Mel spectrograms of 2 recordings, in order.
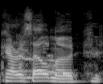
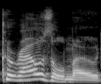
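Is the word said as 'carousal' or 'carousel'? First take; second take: carousel; carousal. First: The word is said like 'carousel'. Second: The word is said like 'carousal'. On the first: The speaker calls it right. "the what?" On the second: The speaker calls it wrong. "My brother wants to mispronounce carousel like carousal"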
